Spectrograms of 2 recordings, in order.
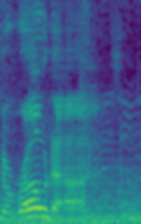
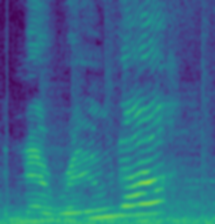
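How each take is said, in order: First: The crossed vowel is said as a plain O. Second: The crossed vowel is said like French EU. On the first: The speaker calls it wrong. "we've been saying Nerona" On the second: The speaker calls it right. "It's pronounced like E U"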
